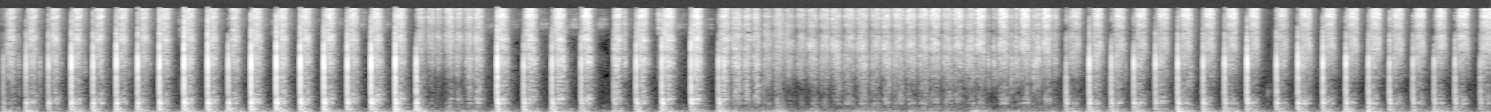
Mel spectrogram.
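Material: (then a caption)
Paper. A colored pencil tip is rubbed over a flat sheet of drawing paper in shading strokes, making quick, bright, scratchy back-and-forth rasps at roughly two per second. Partway through, the strokes blur into a steadier, continuous rubbing before the separate rhythmic strokes return.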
